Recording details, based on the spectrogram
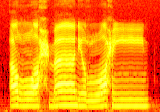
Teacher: اگلی آیت پڑھتے ہیں، الرحمن الرحیم، اس آیت میں غور کیجئے، دونوں را کو سبز رنگ دیا گیا ہے، اس کا مطلب یہ ہے کہ ان کو موٹا پڑھنا ہے۔ را پر زبر ہے تو یہ اصول آپ پہلے بھی سیکھ چکے ہیں کہ اس کو موٹا پڑھا جاتا ہے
